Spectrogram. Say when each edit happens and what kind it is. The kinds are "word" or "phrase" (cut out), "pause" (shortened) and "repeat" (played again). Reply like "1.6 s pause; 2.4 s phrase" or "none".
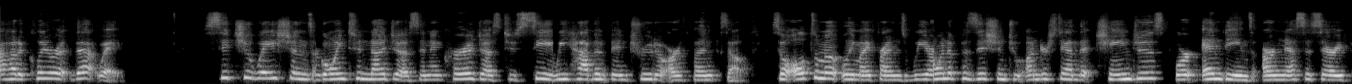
3.2 s word; 5.5 s word; 7.2 s phrase; 7.6 s pause; 9.3 s word; 11.7 s pause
